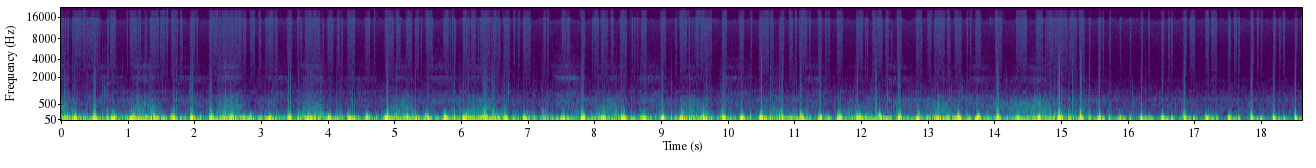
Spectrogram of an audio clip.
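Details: Heartbeat going from racing to irregular with heavy breathing, recorded in a bathroom: fast, muffled beats with uneven spacing over a steady background buzz; rapid irregular heartbeat.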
